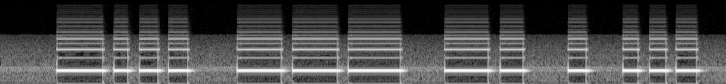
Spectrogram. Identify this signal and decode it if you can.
Morse code, heard as a keyed tone, about 8 wpm, 650 Hz, with noise. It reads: BONES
